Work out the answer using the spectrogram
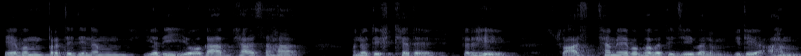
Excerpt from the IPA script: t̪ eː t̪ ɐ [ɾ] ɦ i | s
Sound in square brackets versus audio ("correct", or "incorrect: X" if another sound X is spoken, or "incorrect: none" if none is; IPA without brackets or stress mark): correct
